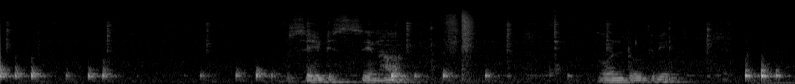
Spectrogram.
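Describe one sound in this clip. A marker squeaks in short strokes on a whiteboard.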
